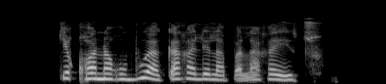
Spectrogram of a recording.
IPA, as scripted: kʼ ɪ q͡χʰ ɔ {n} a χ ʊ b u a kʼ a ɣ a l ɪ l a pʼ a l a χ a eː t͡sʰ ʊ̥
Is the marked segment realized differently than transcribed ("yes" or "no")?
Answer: no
